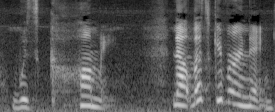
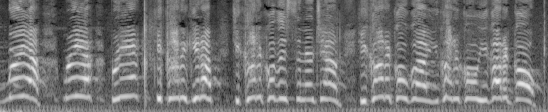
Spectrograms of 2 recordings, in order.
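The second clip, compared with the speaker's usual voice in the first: much higher, louder and fast; excited kid; 8 semitones higher, 8 dB louder, much faster than usual. Acted. Kid bursting in, urgently calling Maria to get up. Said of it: "this kid was so excited".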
